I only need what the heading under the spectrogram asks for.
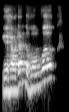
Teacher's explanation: I have uttered this sentence with a rising tone.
